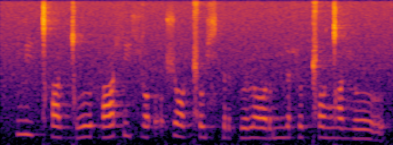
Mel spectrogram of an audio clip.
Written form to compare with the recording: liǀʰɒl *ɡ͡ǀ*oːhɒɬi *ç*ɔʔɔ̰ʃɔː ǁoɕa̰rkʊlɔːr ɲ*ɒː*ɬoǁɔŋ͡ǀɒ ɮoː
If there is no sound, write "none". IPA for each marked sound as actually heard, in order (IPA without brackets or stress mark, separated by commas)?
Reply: ɡ͡ǀ, ç, ɒ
